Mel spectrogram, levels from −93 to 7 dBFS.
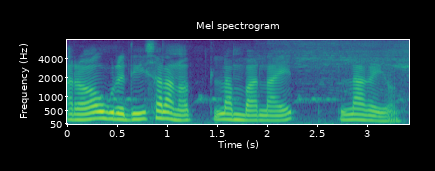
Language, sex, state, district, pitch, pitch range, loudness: Chakma, female, Tripura, West Tripura, 195 Hz, 175-225 Hz, -14 LUFS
